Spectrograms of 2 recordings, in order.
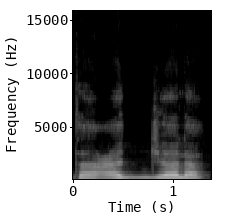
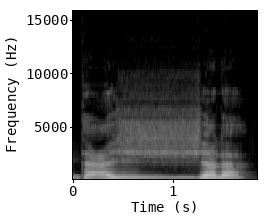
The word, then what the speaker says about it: تعجل: Some people say ta'ajjala, okay? They say ta'ajjala, that's wrong. You don't kind of blur or smear the jim, so to speak, okay?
